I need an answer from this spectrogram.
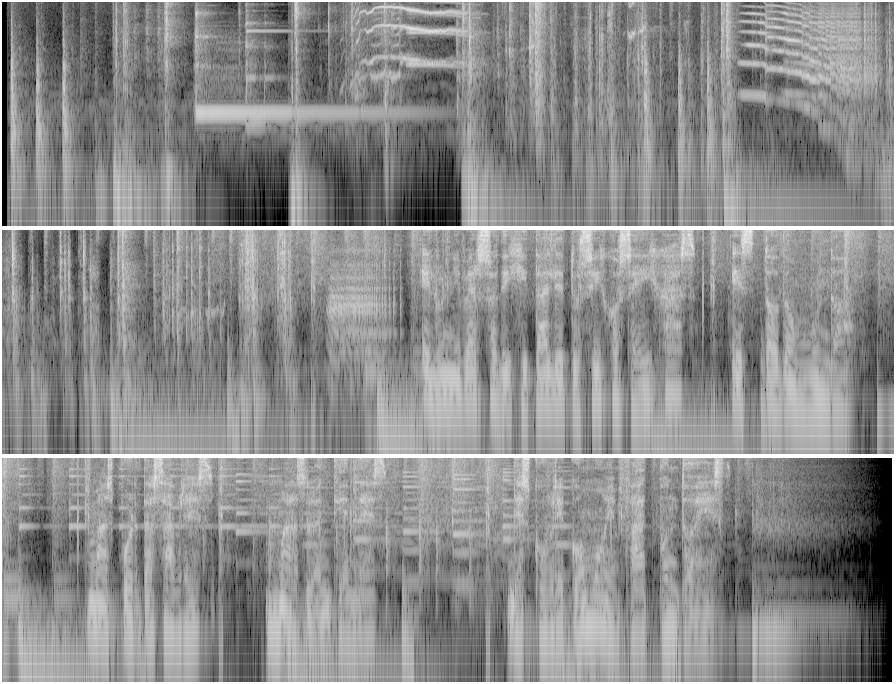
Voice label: radio; C vs hijos e hijas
